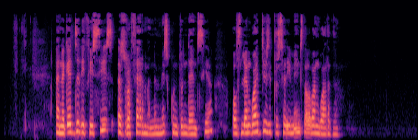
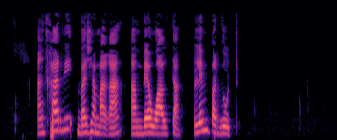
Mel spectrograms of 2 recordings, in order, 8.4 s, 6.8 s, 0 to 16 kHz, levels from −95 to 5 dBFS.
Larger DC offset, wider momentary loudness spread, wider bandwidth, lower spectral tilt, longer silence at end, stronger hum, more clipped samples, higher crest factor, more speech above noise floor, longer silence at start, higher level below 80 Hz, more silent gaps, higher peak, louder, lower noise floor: neither; about the same, 9 LU vs 11 LU; about the same, 11.5 kHz vs 11.5 kHz; about the same, -5 dB/octave vs -4 dB/octave; second, 1.6 s vs 2.15 s; neither; neither; about the same, 20 dB vs 20 dB; about the same, 56 dB vs 57 dB; first, 1.1 s vs 0.75 s; about the same, -70 dBFS vs -66 dBFS; neither; first, -4 dBFS vs -12 dBFS; first, -22 LUFS vs -30 LUFS; second, -78 dBFS vs -86 dBFS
